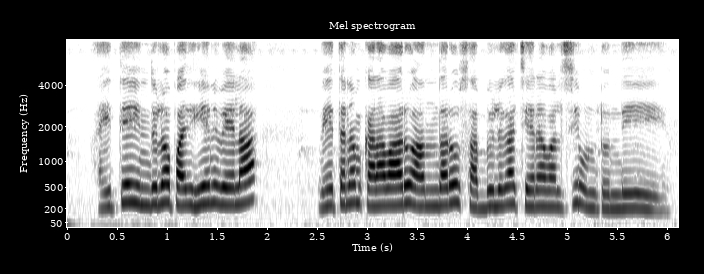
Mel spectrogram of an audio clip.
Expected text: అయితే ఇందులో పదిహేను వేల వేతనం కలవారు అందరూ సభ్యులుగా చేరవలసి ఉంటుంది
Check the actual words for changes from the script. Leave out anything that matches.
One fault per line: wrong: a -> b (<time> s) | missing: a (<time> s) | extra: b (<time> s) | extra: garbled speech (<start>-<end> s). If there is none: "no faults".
no faults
